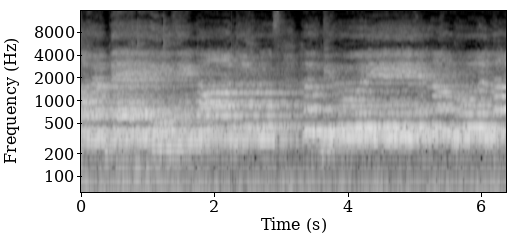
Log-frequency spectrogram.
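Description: Mixed chamber choir singing unaccompanied in sustained wordless chords, easing off briefly past the middle before the voices swell into a new chord.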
